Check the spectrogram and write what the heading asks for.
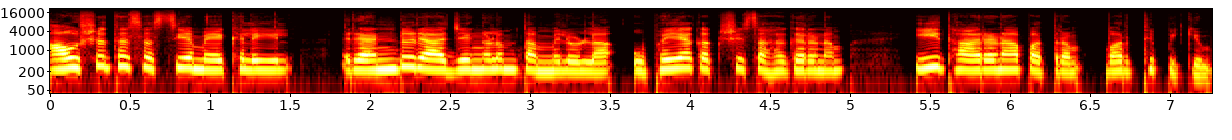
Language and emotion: Malayalam, neutral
